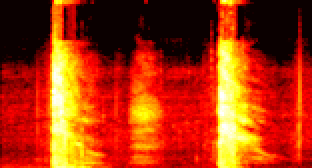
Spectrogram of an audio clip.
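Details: Two loud, explosive sneezes about one and a half seconds apart, each a sharp burst of air, at night after waking up sneezing; audio only; hay fever sneezing.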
